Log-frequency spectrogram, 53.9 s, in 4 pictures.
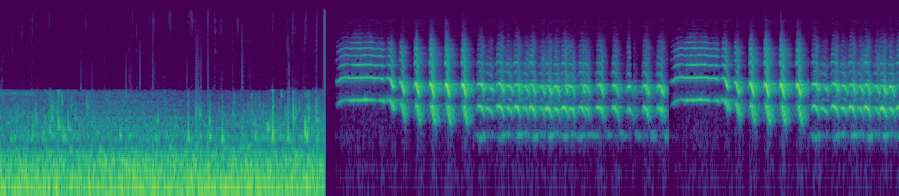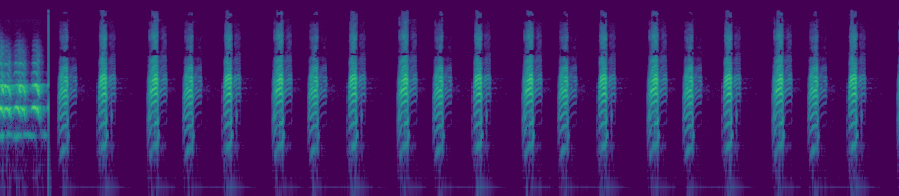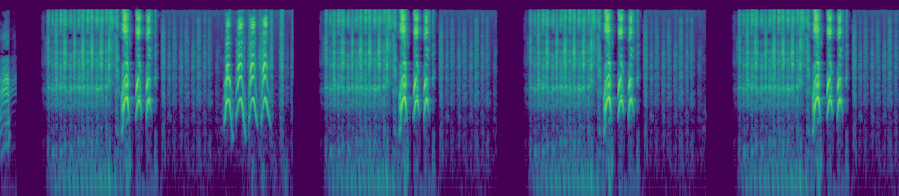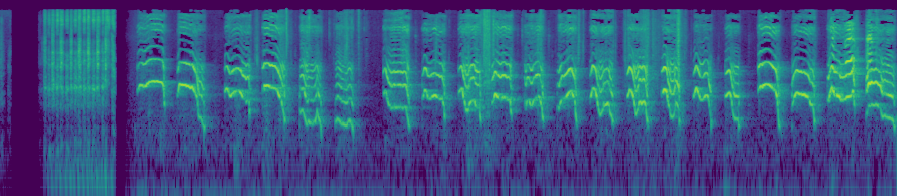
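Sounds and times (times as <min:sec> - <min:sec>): duck quacking: 0:14.4 - 0:27.2
dog barking: 0:28.7 - 0:29.3, 0:30.3 - 0:31.1, 0:32.9 - 0:33.4, 0:35.9 - 0:36.5, 0:39.0 - 0:39.7.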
